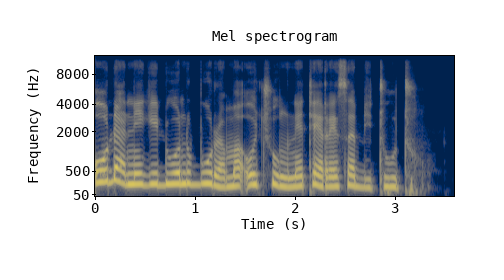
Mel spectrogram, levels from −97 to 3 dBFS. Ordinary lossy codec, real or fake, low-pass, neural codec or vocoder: none; fake; 10.8 kHz; autoencoder, 48 kHz, 128 numbers a frame, DAC-VAE, trained on Japanese speech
